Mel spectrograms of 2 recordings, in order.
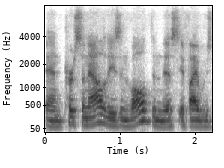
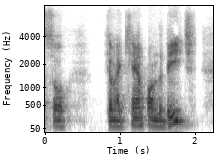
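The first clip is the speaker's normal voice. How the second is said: quiet mutter under the breath. Retelling sitting at a fully booked hotel, retold mutter under breath. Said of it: "I kind of muttered under my breath".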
